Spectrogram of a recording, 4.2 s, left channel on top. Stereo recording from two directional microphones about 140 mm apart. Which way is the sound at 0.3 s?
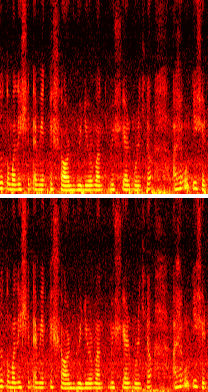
10° left (ahead or behind).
